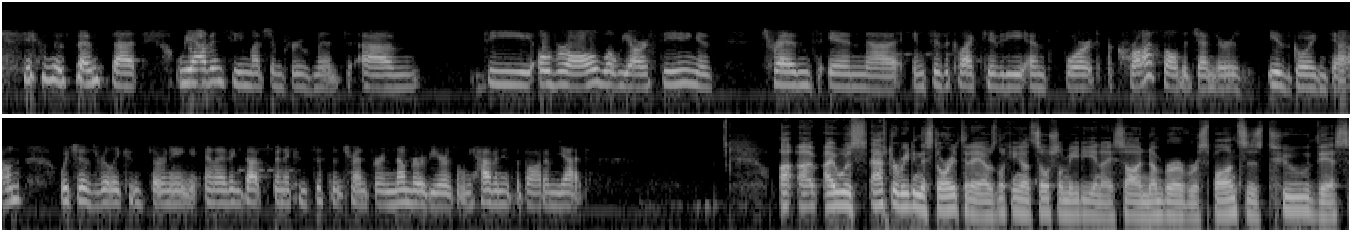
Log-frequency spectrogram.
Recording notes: opens the phone lines to get your opinion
